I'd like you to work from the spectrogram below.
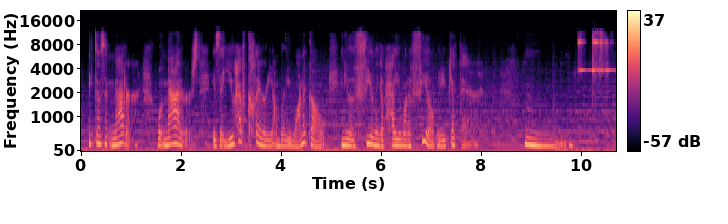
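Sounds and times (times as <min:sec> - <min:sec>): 
speech: 0:00.2 - 0:08.0, 0:08.8 - 0:10.1
bright high-pitched bell ringing: 0:09.9 - 0:10.7.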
